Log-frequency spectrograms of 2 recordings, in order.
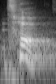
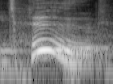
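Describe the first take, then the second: First: The vowel is reduced to a weak schwa. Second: The word has a full long u vowel. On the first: "o u longo na palavra to... ser reduzido para o chuazinho" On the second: "em vez de to"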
